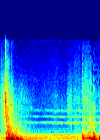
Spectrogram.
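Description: An interior wooden door being shut hard: one loud thunk right at the start, with background music holding steady chords underneath.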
